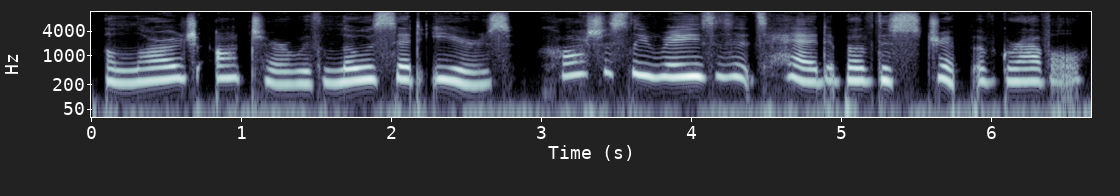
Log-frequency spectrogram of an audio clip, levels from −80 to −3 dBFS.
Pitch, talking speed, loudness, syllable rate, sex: 265 Hz, 145 wpm, -18 LUFS, 3.9 syllables/s, female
